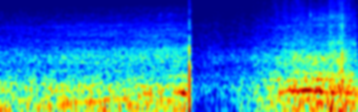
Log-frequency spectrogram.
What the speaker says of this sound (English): We're just on a busy street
